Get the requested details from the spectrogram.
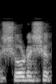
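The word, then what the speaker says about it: षोडश: The Shodasha Kalatmane, the first sh will be whatever we are pronouncing, the yes is the murdhanya. You have to touch your tongue to the top of your mouth. So the pronunciation is sha, not sha, not the dantavya with your teeth, but it is sha, murdhanya. So shodasha. So that is sho is elongated dirgha. Sho the sh next sh is the next one.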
